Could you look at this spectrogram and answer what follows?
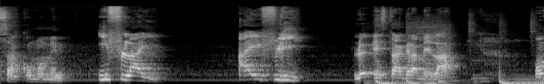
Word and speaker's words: iFly: Il y a iFly, on prononce ça comment même? iFly, le Instagram est là.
